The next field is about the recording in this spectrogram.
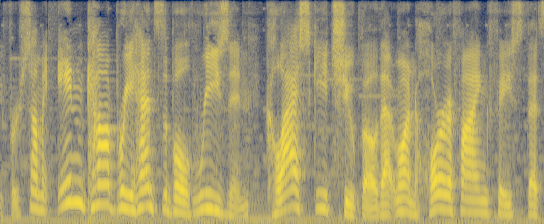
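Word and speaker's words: Csupo: For some incomprehensible reason, Klasky Choopo, that one horrifying face that's spelled completely different from this Choopo, but pronounces the same because the English language is inherently flawed, they took the time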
